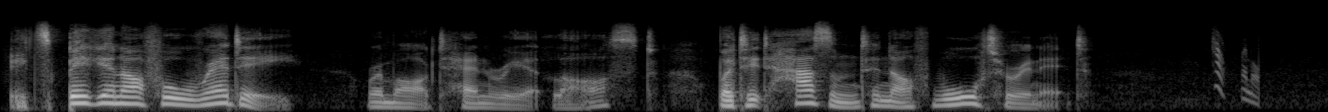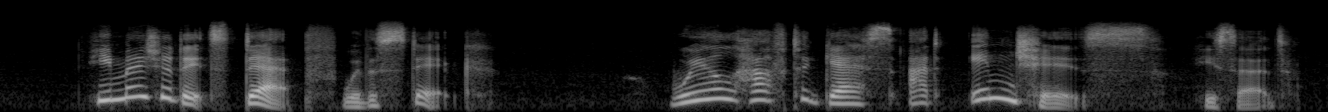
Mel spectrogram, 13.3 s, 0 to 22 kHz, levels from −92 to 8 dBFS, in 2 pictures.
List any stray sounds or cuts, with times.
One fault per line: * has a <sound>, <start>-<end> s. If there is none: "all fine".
* has a chirp, 6.1-6.4 s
